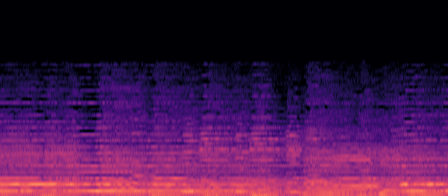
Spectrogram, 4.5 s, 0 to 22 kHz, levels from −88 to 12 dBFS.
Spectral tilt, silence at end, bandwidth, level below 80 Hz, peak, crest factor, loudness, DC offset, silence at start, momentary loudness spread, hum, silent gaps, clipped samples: -5 dB/octave; 0 s; 13.5 kHz; -42 dBFS; -8 dBFS; 14 dB; -22 LUFS; under 0.1%; 0 s; 6 LU; none; none; under 0.1%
